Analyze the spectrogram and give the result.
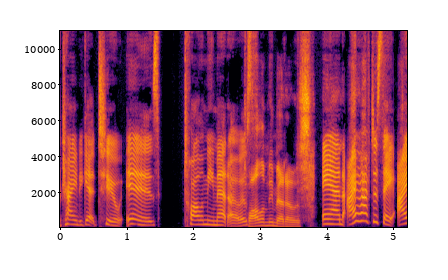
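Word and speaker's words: Tuolumne: main place you're trying to get to is twam Meadows twam Meadows and I have to say I have pronounced that name wrong my entire life and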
